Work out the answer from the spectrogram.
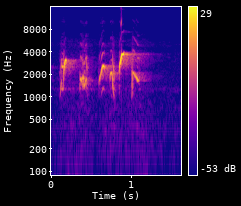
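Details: Red-whiskered bulbul training song for young birds: one short, lively phrase of bright, clear whistled notes that rise and fall quickly, ending on a sharp high note and a brief downward slur.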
